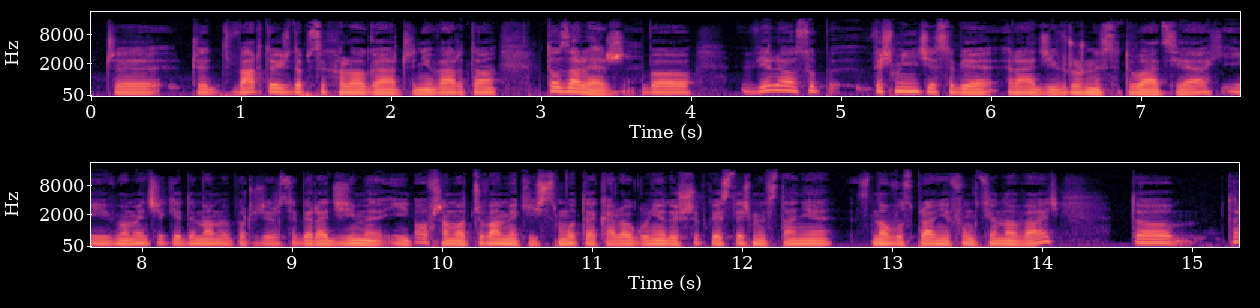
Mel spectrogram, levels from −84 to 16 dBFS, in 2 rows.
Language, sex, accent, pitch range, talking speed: Polish, male, native, 115-135 Hz, 180 wpm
